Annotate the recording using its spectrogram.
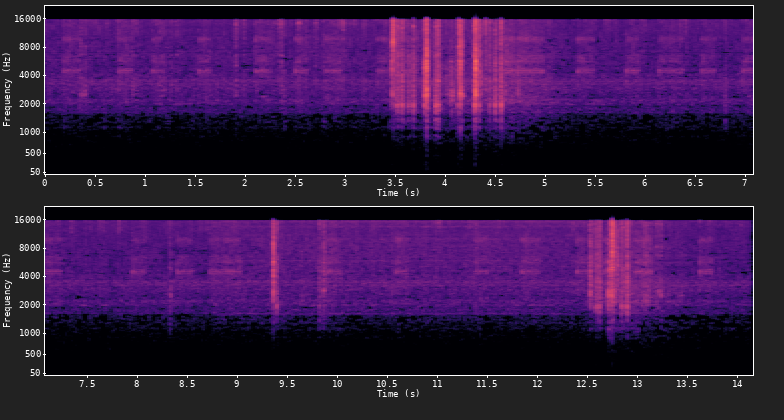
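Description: Marker caps clicking as the felt-tip markers are uncapped and recapped during a pen swap. There are two quick flurries of clicks, about four seconds in and again near the end, with a single click in between. A faint scratch of a marker nib dabbing on paper runs under it.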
